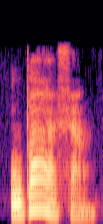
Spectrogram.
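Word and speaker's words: おばあさん: 오바상, 오바아상. 자, 바 다음에 아가 한 번 더 나왔어요. 이렇게 같은 모음이 연속될 때 장음이라는 법칙이 생겨났어요.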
